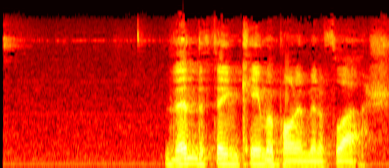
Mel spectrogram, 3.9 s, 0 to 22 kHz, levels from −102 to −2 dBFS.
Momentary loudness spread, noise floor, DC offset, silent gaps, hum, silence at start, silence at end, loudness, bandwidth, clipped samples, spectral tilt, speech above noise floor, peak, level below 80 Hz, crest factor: 5 LU; -50 dBFS; under 0.1%; none; none; 0.05 s; 0 s; -16 LUFS; 14 kHz; under 0.1%; -5 dB/octave; 34 dB; 0 dBFS; -52 dBFS; 18 dB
